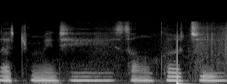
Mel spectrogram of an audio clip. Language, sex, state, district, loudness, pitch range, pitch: Hindi, female, Uttar Pradesh, Hamirpur, -25 LUFS, 180-185 Hz, 180 Hz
